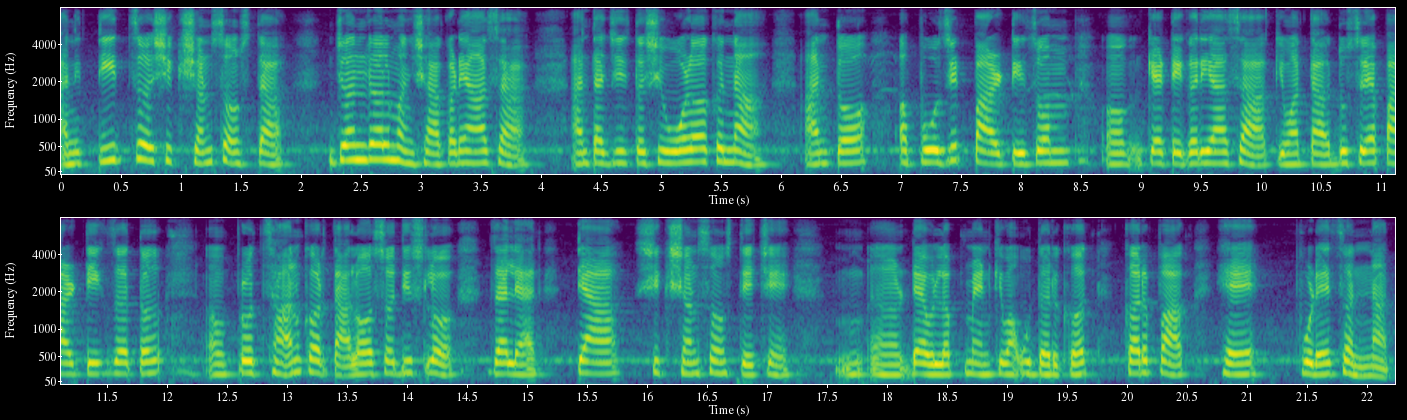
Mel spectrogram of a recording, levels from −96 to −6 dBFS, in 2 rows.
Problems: constant background noise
